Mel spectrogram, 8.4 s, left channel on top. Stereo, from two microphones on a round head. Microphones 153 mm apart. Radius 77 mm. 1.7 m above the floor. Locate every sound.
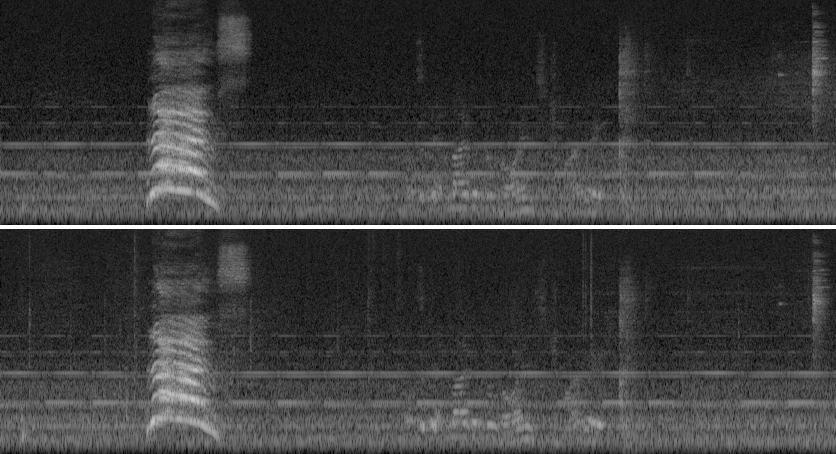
1.5 s a shout: 10° left (ahead or behind), 2.0 m; by 2.5 s 20° left (ahead or behind), 1.2 m
4.0 s a man speaking: 35° left (ahead or behind), 6.5 m
6.2 s keys jangling: 50° left (ahead or behind), 7.5 m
